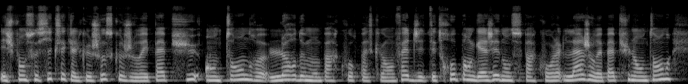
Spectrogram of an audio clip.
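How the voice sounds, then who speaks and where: Using a normal speaking voice, a woman talks at a fairly quick pace with a medium pitch and very even loudness. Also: fairly even intonation. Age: 40s. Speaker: podcast interviewee sharing personal story. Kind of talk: testimony.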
